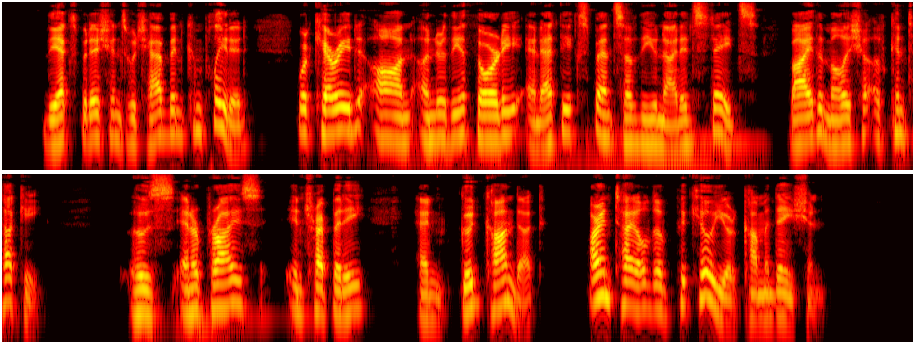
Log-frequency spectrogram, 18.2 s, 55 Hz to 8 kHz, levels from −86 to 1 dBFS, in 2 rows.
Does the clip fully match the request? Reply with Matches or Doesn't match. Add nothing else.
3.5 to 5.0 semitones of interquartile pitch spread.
Matches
